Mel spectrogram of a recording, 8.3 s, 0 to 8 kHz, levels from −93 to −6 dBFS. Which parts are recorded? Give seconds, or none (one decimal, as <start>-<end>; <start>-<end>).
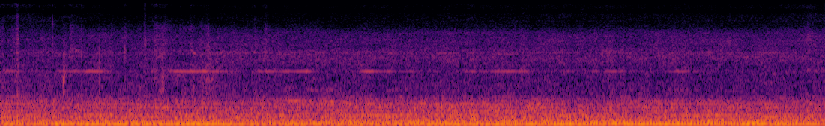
3.9-4.8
